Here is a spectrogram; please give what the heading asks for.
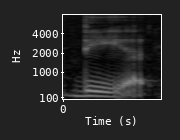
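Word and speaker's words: there: फिर है थिंक या दे में टी एच को द पढ़ा जा रहा है ये थिंक में थ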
